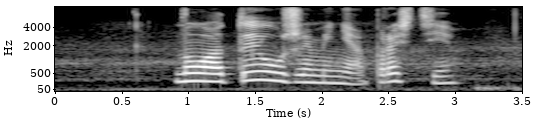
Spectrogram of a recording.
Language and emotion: Russian, neutral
